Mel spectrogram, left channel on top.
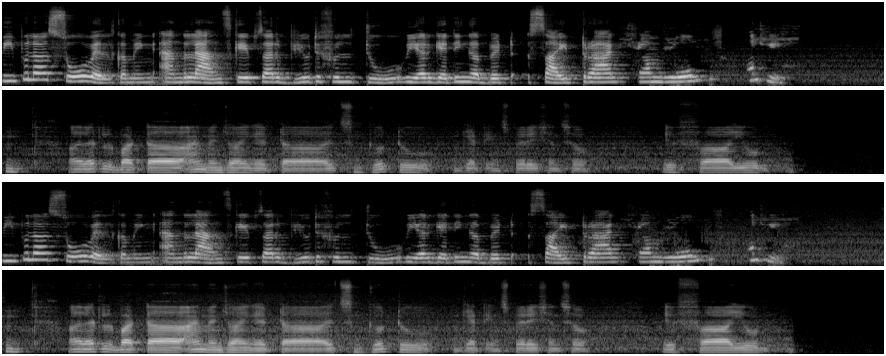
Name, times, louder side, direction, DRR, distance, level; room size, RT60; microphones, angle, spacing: voice 1, 0.0-7.0 7.4-7.8, left 4 dB, 90° left, 0.8 m, -23 dB
voice 2, 8.8-16.7, right 3 dB, 30° right, 0.4 m, -27 dB
16.5 x 5.5 x 6.6 m
head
